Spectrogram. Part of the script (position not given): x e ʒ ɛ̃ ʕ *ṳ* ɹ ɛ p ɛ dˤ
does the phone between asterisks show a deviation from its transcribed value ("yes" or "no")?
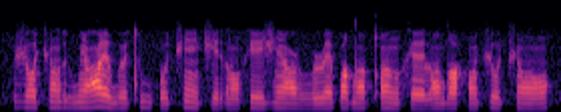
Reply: yes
